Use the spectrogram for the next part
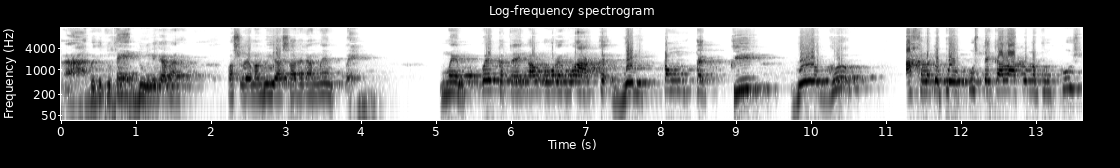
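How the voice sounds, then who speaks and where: A man preaching a storytelling sermon at a mosque, talking in an animated way and calling to his listeners. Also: high-pitched. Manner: animated, addresses listeners as Pak and Kak. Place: mosque hall. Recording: echoey hall with long reverb.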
